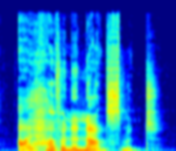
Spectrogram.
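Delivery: lofty, superior voice. Narrator reading a girl making an announcement at the breakfast table, very haughty tone. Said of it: "she began in a very haughty tone of voice".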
